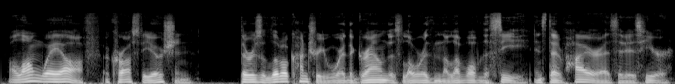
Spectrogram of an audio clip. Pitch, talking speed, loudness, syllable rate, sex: 95 Hz, 265 wpm, -17 LUFS, 6.7 syllables/s, male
